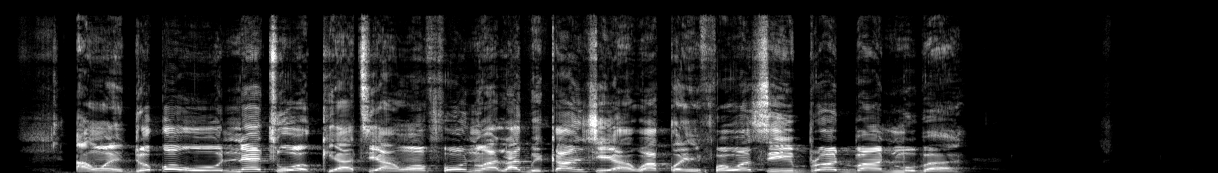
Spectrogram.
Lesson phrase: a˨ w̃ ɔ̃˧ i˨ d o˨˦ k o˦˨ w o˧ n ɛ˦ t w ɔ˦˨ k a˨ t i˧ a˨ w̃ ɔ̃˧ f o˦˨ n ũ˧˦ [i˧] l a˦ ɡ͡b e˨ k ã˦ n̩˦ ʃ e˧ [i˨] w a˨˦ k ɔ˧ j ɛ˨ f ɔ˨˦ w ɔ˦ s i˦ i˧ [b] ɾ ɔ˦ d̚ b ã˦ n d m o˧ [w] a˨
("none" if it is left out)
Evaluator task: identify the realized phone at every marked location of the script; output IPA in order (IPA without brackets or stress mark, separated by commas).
a˧, a˨, b, b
